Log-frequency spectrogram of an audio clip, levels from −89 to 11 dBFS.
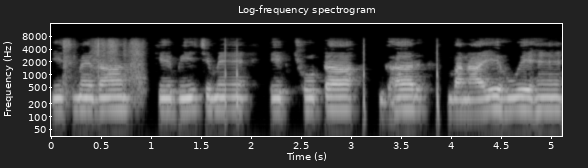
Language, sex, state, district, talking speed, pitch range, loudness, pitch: Hindi, male, Bihar, Supaul, 130 wpm, 140-145 Hz, -19 LUFS, 145 Hz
